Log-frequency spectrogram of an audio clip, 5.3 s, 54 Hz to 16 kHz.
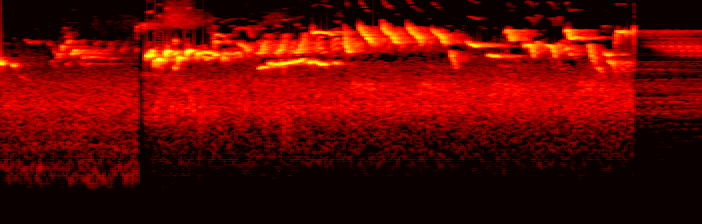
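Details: European robin (Erithacus rubecula) in Brussels, Belgium, in March 2014 sings one high, liquid four-second phrase of thin whistles, fluttering trills and quick descending notes, with faint background hiss.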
